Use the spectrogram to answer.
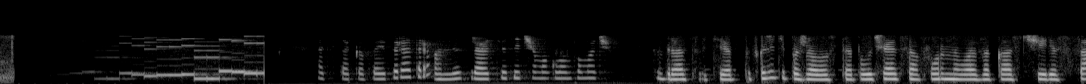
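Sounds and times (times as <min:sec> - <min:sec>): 
melodic electronic ringtone over a phone line during call transfer: 0:00.8 - 0:02.7
speech: 0:03.4 - 0:10.8.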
